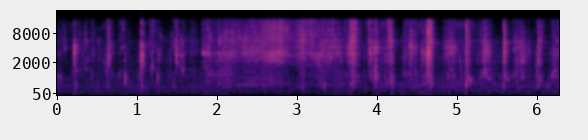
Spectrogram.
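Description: Close-up crunchy chewing of crisp fried chicken: a quick run of short crackles and clicks, with a softer hissy crunch about two seconds in.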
